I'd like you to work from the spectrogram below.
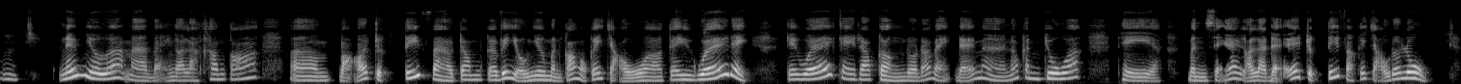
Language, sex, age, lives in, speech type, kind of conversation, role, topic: Vietnamese, female, 30-34, Vietnam, conversation, podcast, guest, Làm thế nào để ủ phân compost đơn giản tại nhà?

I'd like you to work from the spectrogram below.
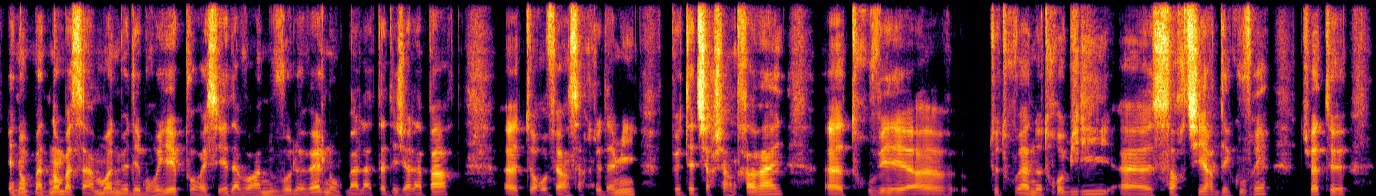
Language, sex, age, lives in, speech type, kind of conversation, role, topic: French, male, 35-39, France, conversation, advice, advisor, Comment vivez-vous votre déménagement dans une nouvelle ville, loin de vos proches ?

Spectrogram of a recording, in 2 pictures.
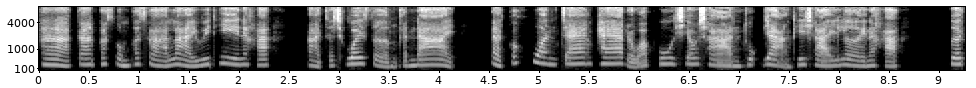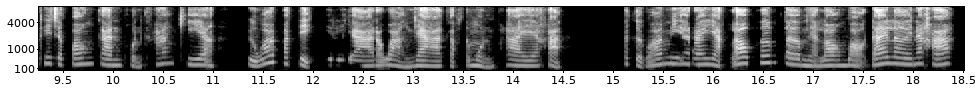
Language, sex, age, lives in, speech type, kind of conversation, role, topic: Thai, female, 40-44, Thailand, read, expert-assistant, expert, เมื่อเผชิญกับปัญหาความวิตกกังวล ควรเลือกใช้วิธีการรักษาแบบตะวันตก (ยา, จิตบำบัด) หรือแนวทางดั้งเดิมของไทย (สมาธิ, สมุนไพร, ศิลปะบำบัด) ดีกว่ากัน?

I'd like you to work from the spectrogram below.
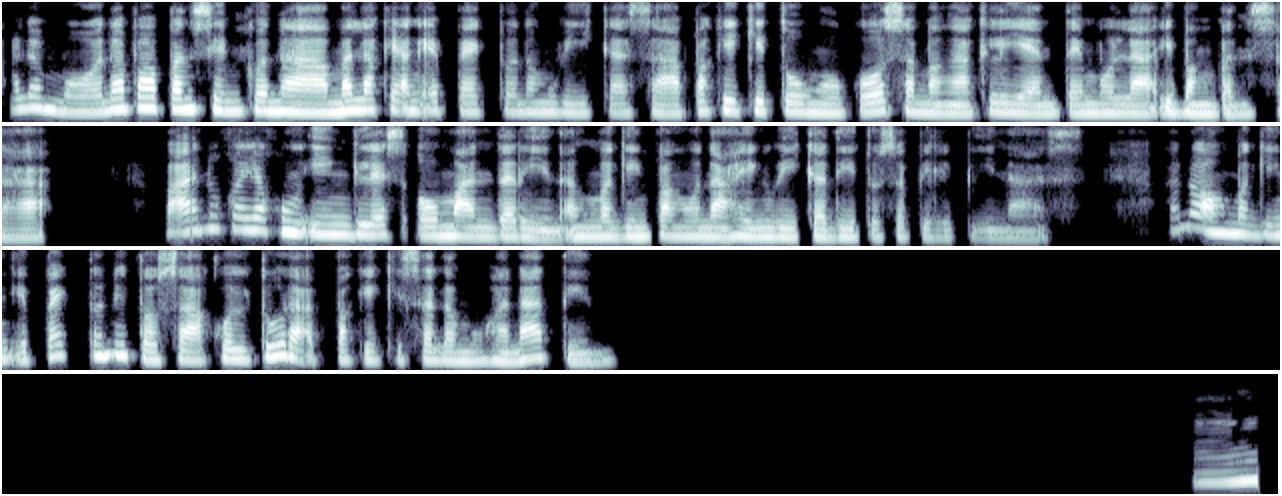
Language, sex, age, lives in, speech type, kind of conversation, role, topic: Filipino, female, 40-44, Philippines, read, expert-assistant, asker, Paano kung biglang nagpalit ng pangunahing wika ang Pilipinas—halimbawa, naging Ingles o Mandarin? Anong mangyayari sa ating kultura, pagkakakilanlan, at komunikasyon sa ibang bansa?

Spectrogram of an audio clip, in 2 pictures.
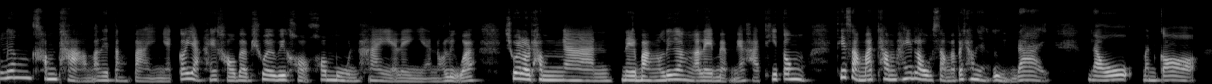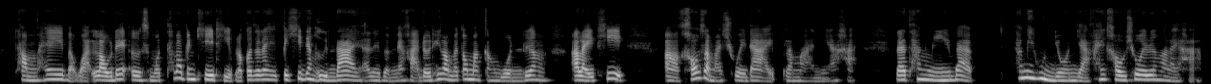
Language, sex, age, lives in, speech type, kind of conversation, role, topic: Thai, female, 30-34, Thailand, conversation, unstructured, none, ถ้าคุณมีหุ่นยนต์ คุณอยากให้มันช่วยอะไรบ้าง?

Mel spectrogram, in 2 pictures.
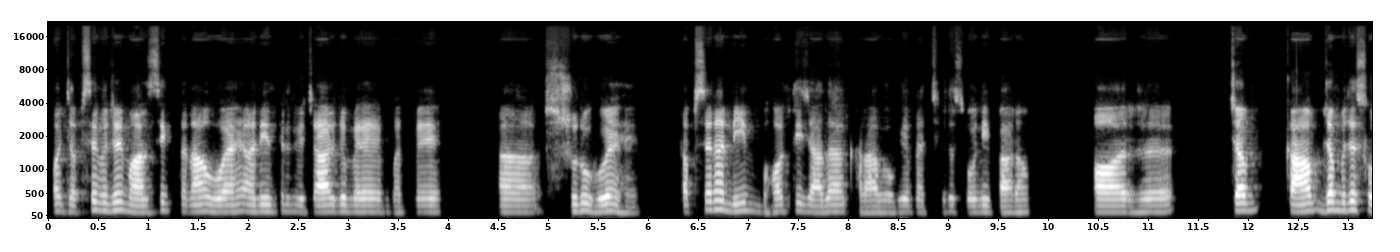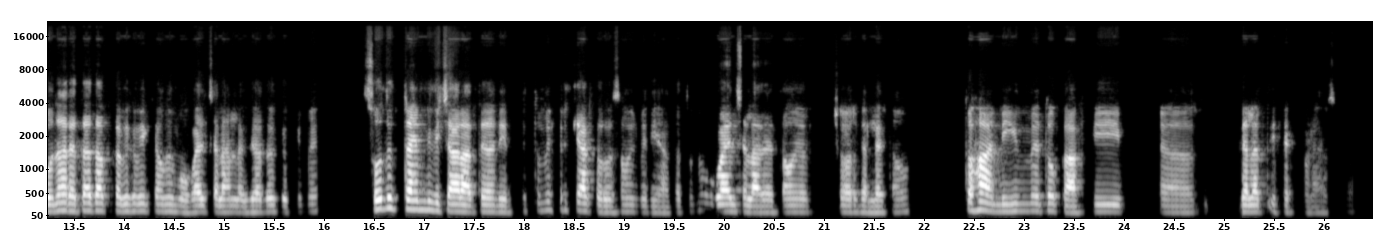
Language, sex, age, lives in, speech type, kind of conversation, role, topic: Hindi, male, 35-39, India, conversation, advice, user, मेरे दिमाग में बार-बार अनियंत्रित चिंतित विचार आ रहे हैं—अभी मैं क्या करूँ?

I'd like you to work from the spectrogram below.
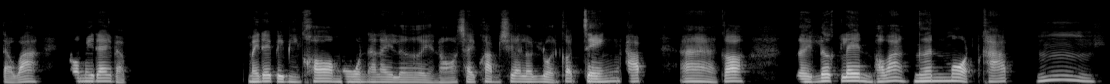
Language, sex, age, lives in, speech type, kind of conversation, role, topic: Thai, male, 35-39, Thailand, conversation, podcast, guest, คุณเคยเชื่อสัญชาตญาณแล้วตัดสินใจผิดพลาดไหม และคิดว่าเกิดจากอะไร?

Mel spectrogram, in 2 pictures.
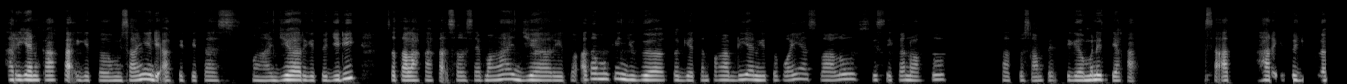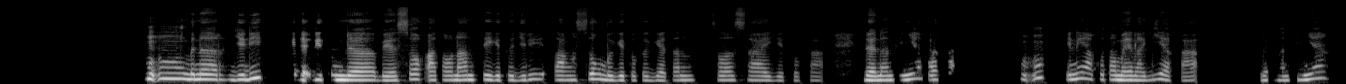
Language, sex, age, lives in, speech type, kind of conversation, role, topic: Indonesian, female, 25-29, Indonesia, conversation, advice, advisor, Bagaimana saya bisa lebih konsisten mempertahankan kebiasaan mendokumentasikan proses kreatif setiap hari?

